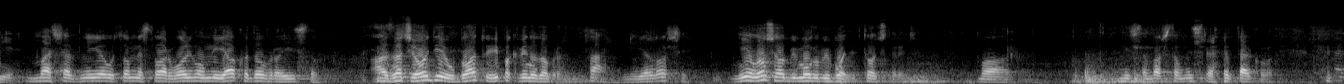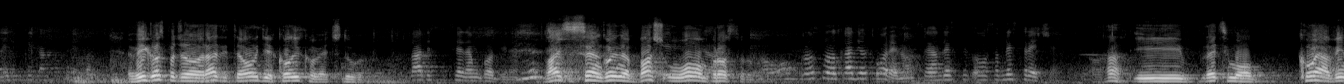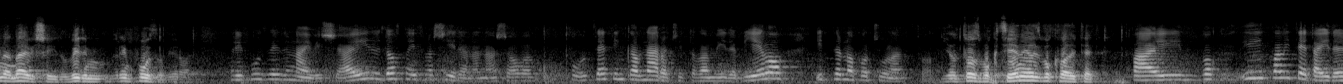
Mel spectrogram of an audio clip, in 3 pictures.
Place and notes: Rijeka, Croatia, Archive - Radio 051 Interview, Vinarija
Radio 051 interviews in the streets of Rijeka in 1994.
Interviews was recorded and conducted by Goggy Walker, cassette tape was digitising by Robert Merlak. Editing and location by Damir Kustić in 2017.
February 1994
